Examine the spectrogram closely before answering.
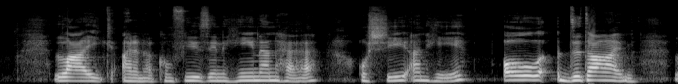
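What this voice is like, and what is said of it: Spanish-accented English. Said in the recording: “Spanglish, a weird accent”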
